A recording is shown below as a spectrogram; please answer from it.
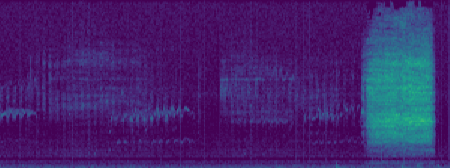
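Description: Barn owl nestling giving one loud, harsh hissing screech about a second long near the end, with faint high wavering calls before it.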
